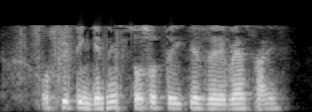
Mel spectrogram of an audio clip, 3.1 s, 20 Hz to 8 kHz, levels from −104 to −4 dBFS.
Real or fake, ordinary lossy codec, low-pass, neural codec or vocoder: real; AAC, 16 kbps; 7.2 kHz; none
